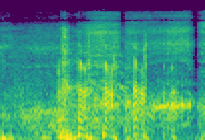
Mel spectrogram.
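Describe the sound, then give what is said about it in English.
A voice imitates rapid, sharp gasping breaths, a quick series of harsh in-and-out huffs, imitating a person breathing in the shower after turning the knob to cold water. “Like breathing so crazy. I'm like, I guess he just turned the knob to cold.”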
